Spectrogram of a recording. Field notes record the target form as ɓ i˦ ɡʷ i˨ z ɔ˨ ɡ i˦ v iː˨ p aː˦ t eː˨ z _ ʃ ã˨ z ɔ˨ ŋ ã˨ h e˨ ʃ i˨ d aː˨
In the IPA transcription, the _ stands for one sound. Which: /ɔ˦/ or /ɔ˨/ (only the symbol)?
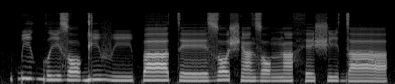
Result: ɔ˦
